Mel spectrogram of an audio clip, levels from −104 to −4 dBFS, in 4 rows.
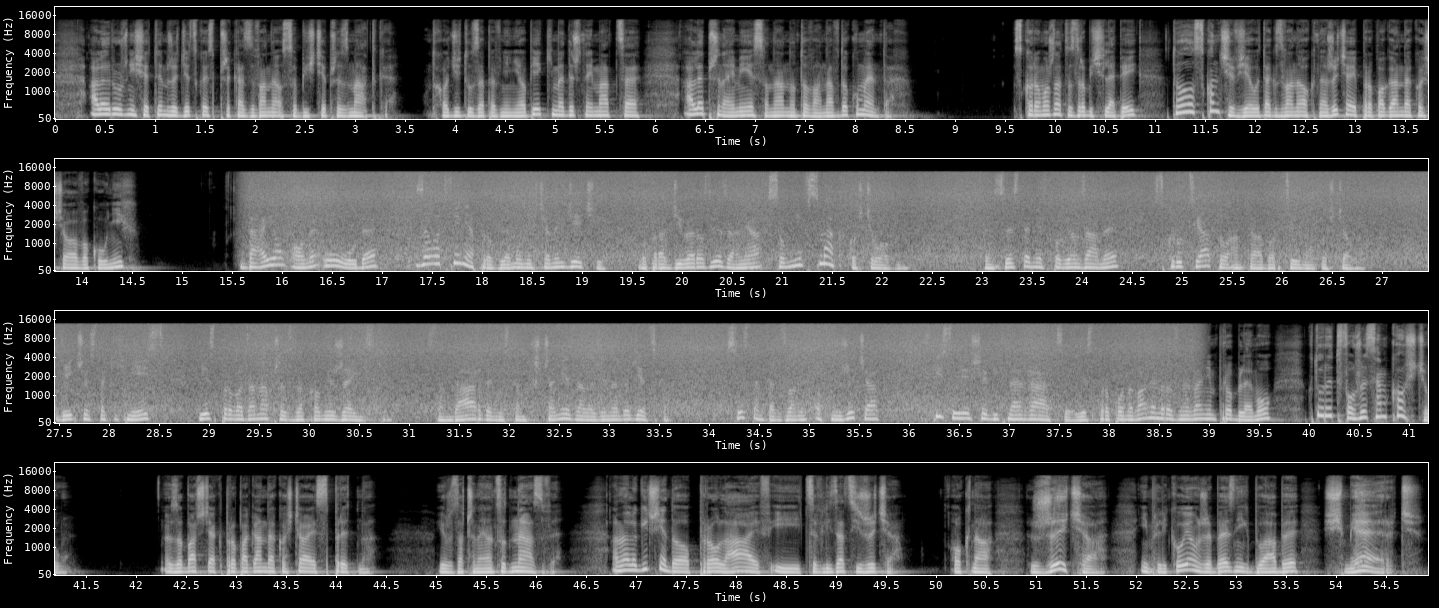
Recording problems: hiss; loud; from 16 to 39 s; 3 dB below the speech

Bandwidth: 13.5 kHz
